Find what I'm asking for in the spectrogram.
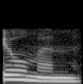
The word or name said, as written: Il'men'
